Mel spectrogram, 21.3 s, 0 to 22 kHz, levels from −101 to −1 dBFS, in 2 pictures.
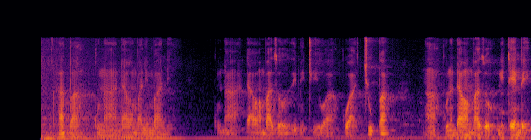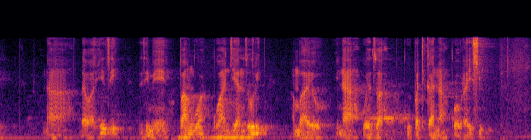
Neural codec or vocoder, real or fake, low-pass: none; real; 7.2 kHz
